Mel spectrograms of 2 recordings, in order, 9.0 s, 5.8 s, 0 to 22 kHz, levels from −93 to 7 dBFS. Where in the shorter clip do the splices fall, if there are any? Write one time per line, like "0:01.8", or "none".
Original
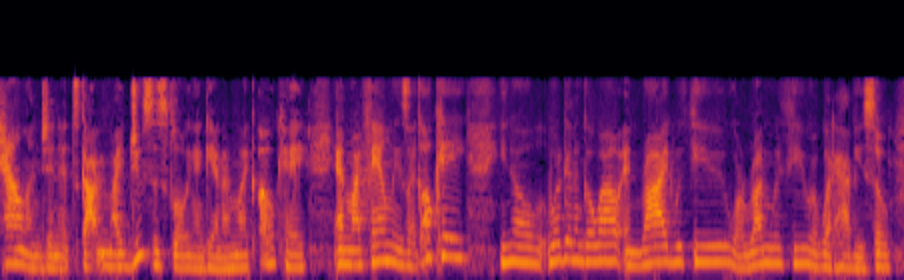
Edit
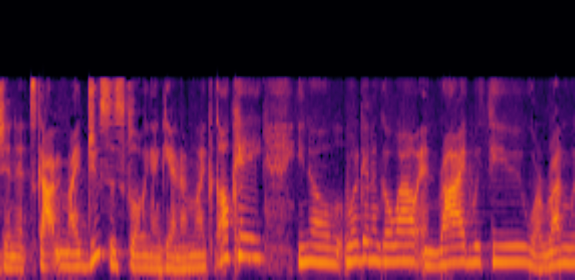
0:02.1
